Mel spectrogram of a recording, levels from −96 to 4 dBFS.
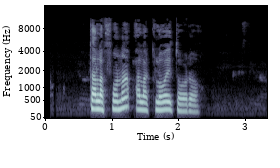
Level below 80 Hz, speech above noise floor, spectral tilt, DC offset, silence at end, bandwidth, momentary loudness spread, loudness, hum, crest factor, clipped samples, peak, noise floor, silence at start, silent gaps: -76 dBFS; 48 dB; -5.5 dB/octave; under 0.1%; 1.05 s; 11 kHz; 9 LU; -20 LUFS; none; 22 dB; under 0.1%; -2 dBFS; -67 dBFS; 0.7 s; none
